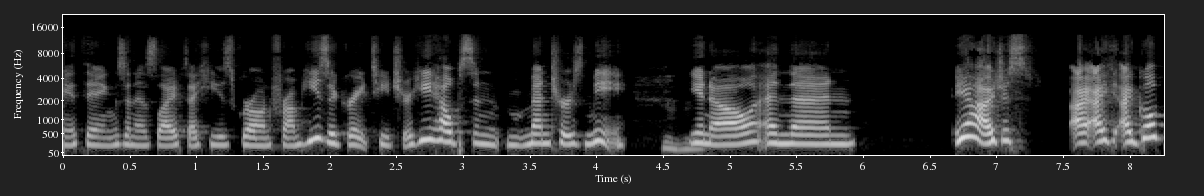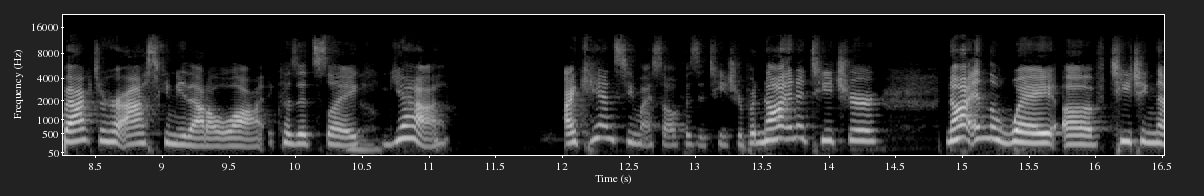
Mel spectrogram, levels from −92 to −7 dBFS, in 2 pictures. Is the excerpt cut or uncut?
uncut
